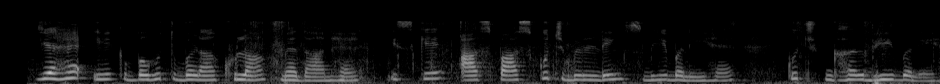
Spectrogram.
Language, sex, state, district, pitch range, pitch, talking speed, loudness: Hindi, female, Bihar, Madhepura, 200-240 Hz, 215 Hz, 120 wpm, -34 LUFS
